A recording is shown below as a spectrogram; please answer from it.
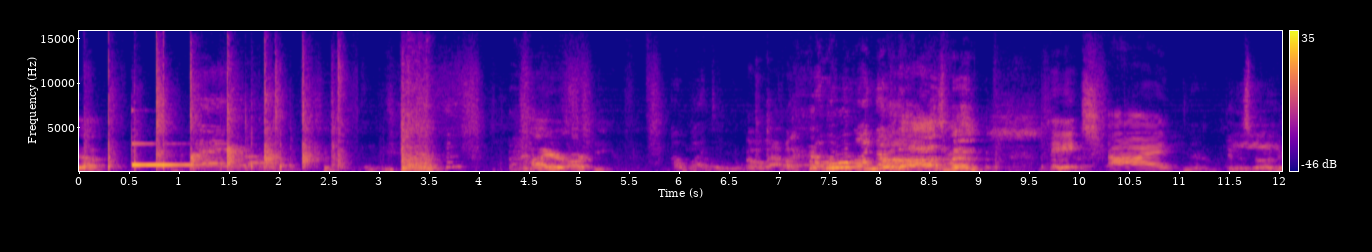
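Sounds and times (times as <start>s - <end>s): people clapping: 0.0s - 2.8s
electronic chime: 0.6s - 1.4s
people laughing: 7.1s - 8.0s.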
